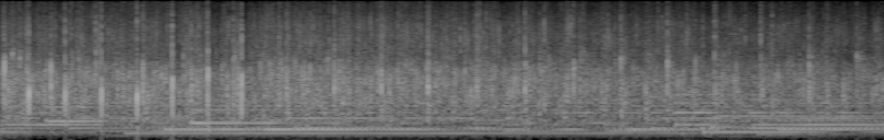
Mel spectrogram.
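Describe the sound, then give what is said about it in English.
An audience claps steadily, many hands blending into a dense, continuous patter with a few sharper claps early on, while a low sustained musical tone hums underneath. “Yes, would you keep clapping?”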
